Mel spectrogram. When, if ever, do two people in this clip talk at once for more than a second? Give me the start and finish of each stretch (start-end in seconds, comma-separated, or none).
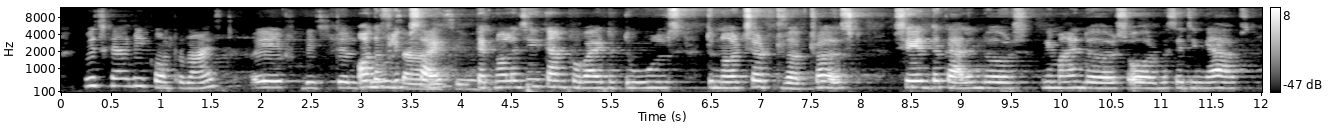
3.0-4.2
